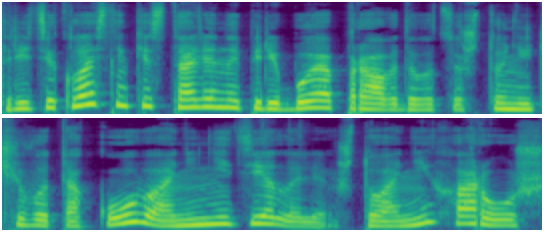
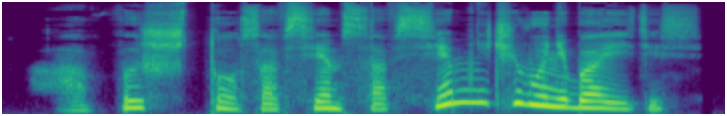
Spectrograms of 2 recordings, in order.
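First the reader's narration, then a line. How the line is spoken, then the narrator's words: Whisper. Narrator (Russian): прошептала она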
